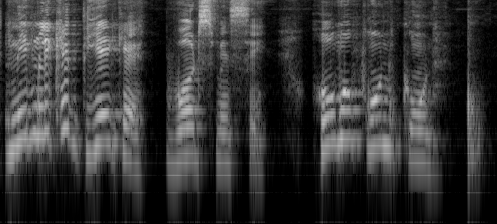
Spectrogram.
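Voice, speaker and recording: A middle-aged woman with an Indian English accent teaches an exam-prep English lesson, calling her students "beta" and repeatedly asking "clear?" and "theek hai?" to check they've understood. Her fairly high voice is sing-song, a little slow and a little mellow, with slight background noise.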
